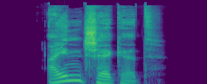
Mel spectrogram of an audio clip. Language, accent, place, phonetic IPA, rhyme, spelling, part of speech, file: German, Germany, Berlin, [ˈaɪ̯nˌt͡ʃɛkət], -aɪ̯nt͡ʃɛkət, einchecket, verb, De-einchecket.ogg
- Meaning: second-person plural dependent subjunctive I of einchecken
